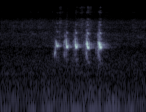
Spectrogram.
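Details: Yellow-vented bulbul song played to get other birds singing: one quick burst of five sharp, chattering notes, evenly spaced over about half a second, on a quiet background.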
